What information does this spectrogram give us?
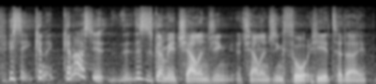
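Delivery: low, soft lead-in; hushed aside. Real, not acted. Preacher preparing the church for a challenge, hushed. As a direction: drop the voice to draw them in.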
